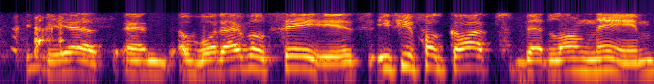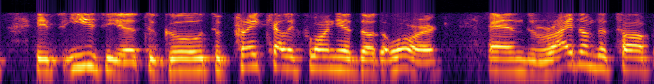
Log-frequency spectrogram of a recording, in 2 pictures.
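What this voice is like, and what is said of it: Speaks with a noticeable accent. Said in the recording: “because I like his accent”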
